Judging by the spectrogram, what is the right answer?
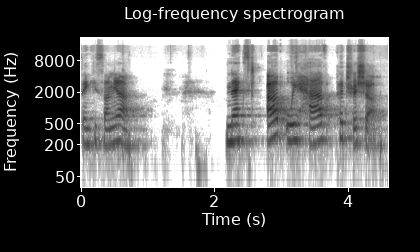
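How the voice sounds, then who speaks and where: A woman's voice: fairly high pitch, steady tone, slow, fairly bright tone. Upbeat young woman hosting online. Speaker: host. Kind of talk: scripted livestream hosting. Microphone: video call.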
